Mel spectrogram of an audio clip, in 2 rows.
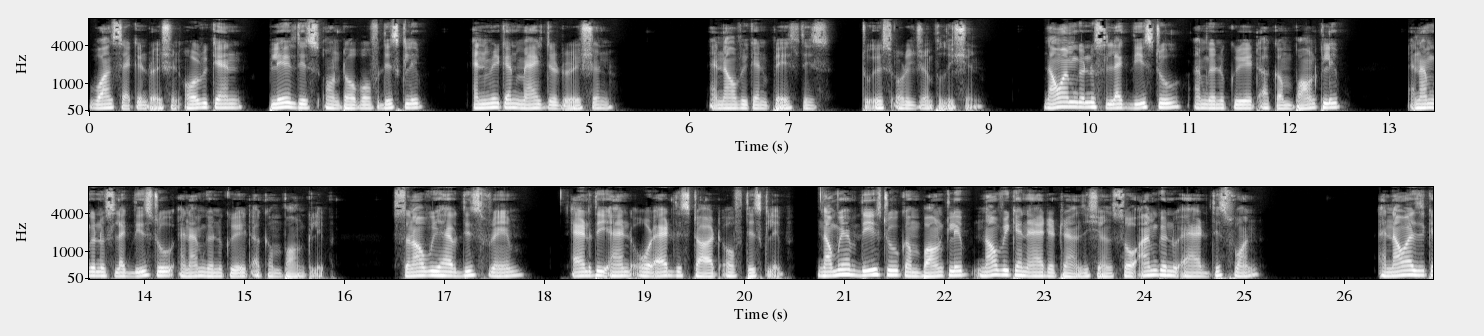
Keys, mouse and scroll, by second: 10.9 right click, 16.4 double click.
